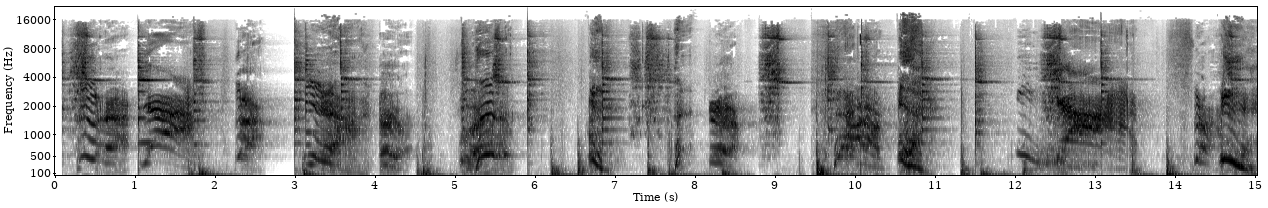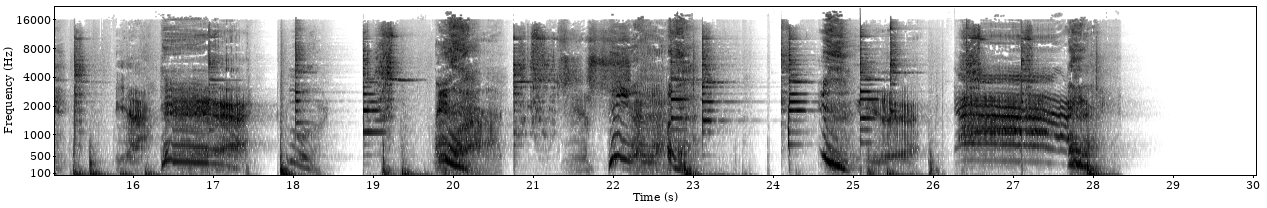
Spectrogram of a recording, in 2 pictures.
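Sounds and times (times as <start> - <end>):
knights making vocal fight sounds: 0.1 - 5.8, 6.6 - 8.7, 9.5 - 11.0, 12.0 - 15.2, 15.8 - 18.5, 19.8 - 20.7, 21.4 - 23.2, 24.6 - 28.4
two knights sword fighting: 0.1 - 28.3.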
